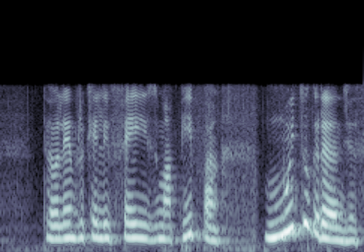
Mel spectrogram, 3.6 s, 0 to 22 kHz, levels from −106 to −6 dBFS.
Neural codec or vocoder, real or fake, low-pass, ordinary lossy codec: none; real; 5.4 kHz; none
